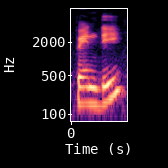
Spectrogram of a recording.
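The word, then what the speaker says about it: Fendi: হয় ডিওর ডিওর এফ ই এন ডি আই ফেন্ডি ফ্রেন্ডি জি ইউ সি আই গুচ্ছি গুচ্ছি very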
